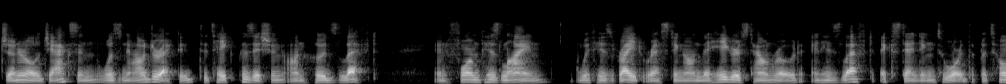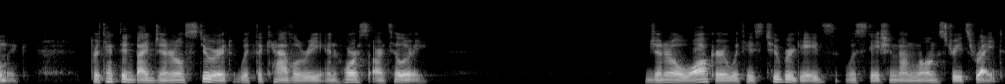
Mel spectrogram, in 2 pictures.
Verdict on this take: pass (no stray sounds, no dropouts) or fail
pass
